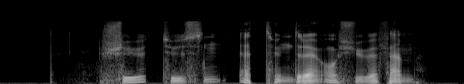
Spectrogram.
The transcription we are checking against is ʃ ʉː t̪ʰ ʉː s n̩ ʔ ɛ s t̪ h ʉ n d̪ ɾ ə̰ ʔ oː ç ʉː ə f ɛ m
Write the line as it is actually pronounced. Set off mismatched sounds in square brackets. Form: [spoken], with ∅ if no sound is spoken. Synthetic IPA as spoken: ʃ ʉː t̪ʰ ʉː s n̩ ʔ ɛ [∅] t̪ h ʉ n d̪ ɾ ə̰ ʔ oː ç ʉː ə f ɛ m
